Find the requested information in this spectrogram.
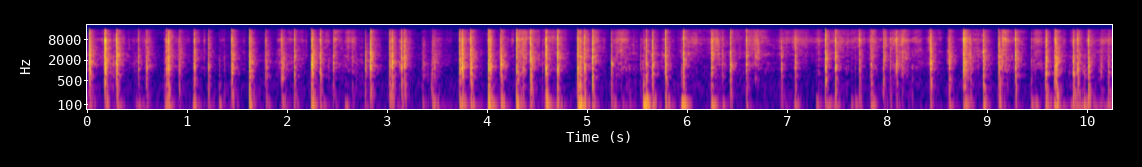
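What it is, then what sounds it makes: Cardboard palette box tapped with fingernails. Long acrylic nails tap rapidly and continuously on the top edge and lid of a black cardboard Carnival eyeshadow palette box. Dozens of short, dry taps each combine a low thump with a bright click, dying away almost instantly in an uneven but steady rhythm.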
